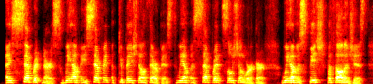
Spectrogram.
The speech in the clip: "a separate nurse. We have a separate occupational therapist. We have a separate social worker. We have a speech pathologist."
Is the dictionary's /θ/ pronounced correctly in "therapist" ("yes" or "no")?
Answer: yes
